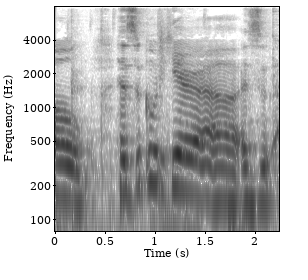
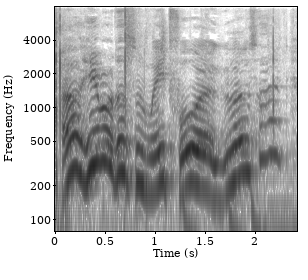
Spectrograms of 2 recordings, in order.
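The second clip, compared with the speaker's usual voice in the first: high, loud announcer shout; hyped-up shouting, climbing higher; Professor Mike; 13 semitones higher, 5 dB louder than usual. Acted. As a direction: yell the start signal at a high pitch. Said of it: "until Professor Mike shouts".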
